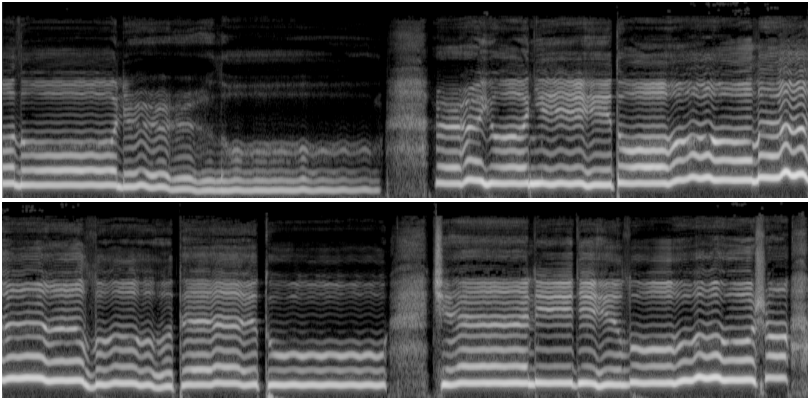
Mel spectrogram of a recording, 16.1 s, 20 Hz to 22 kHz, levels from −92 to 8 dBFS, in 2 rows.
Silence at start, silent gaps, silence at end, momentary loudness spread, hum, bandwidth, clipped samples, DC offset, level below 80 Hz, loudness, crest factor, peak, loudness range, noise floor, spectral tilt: 0 s; none; 0 s; 14 LU; none; 15 kHz; under 0.1%; under 0.1%; -52 dBFS; -16 LUFS; 14 dB; -2 dBFS; 9 LU; -39 dBFS; -5.5 dB/octave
